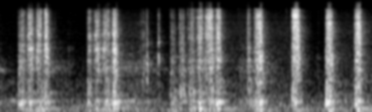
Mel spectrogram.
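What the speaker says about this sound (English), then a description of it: "when you have this course of sandpaper, it doesn't take a lot of effort to take off the paint." Coarse sandpaper rubbing paint off a surface by hand, a run of rough, rasping back-and-forth strokes in close, steady bursts with short pauses between passes, no voices.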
